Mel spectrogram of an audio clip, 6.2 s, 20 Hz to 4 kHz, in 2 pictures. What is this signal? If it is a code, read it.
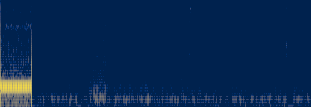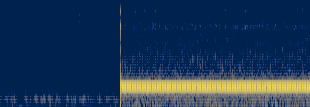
Ringback tone (North America), 440 + 480 Hz.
